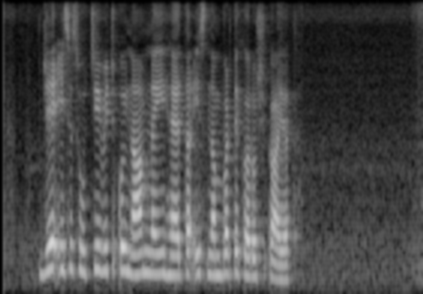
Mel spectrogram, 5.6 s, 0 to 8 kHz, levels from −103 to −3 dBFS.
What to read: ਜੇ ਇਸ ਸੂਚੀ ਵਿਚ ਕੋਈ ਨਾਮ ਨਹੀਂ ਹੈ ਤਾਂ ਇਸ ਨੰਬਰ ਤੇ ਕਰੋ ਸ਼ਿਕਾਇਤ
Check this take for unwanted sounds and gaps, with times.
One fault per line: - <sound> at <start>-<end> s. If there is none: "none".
none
